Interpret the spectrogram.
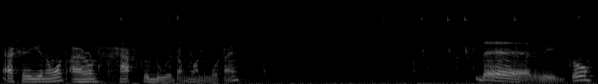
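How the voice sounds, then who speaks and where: A man with a mid-pitched voice narrates a software tutorial in a casual way, talking himself through each step as he works. The recording has clear background noise, with keyboard typing and mouse clicks. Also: big pitch swings, normal speed. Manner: talks through each step while working, muttering counts and shortcuts. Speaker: 3D modelling instructor.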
